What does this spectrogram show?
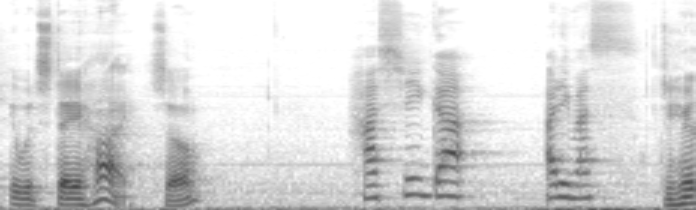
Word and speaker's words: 端: then bridge has she gave us an edge has she got he must okay so thank you bye-bye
